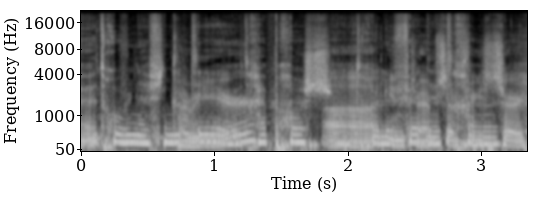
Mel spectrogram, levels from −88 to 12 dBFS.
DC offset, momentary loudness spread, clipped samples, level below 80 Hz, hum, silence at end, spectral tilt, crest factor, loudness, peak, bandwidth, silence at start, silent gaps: 0.4%; 2 LU; under 0.1%; -32 dBFS; none; 0 s; -4.5 dB/octave; 16 dB; -16 LUFS; 0 dBFS; over 20 kHz; 0 s; none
